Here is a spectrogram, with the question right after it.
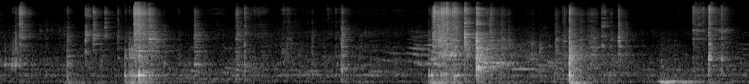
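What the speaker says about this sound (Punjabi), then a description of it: "ਹੁਣ ਆਪਾਂ ਇਹਦੇ ਵਿੱਚ ਪਾ ਲੈਨੇ ਆ ਬਰਫ਼" Ice is dropped into milk in a metal pot while making a chilled sweet milk drink, giving a scattered run of sharp clinks and clatters against the pot, with brief stirring rattles between them.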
